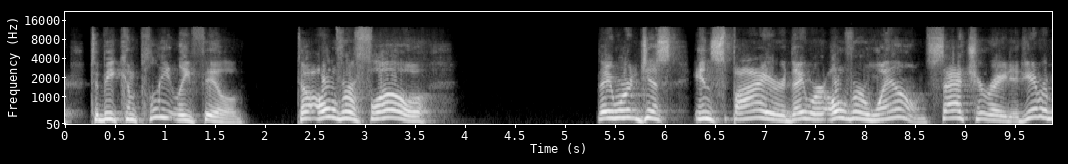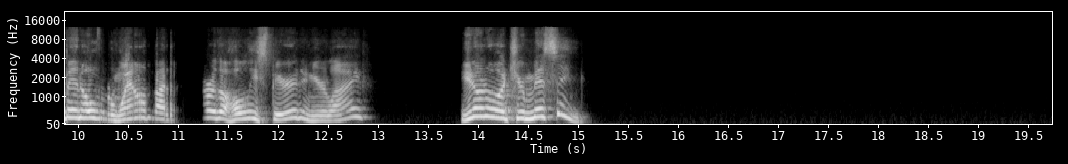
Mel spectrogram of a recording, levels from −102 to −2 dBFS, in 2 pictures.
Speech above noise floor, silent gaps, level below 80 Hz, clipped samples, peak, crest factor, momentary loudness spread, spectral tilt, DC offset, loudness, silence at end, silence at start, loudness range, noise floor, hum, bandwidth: over 74 dB; none; -66 dBFS; under 0.1%; -4 dBFS; 14 dB; 10 LU; -6 dB/octave; under 0.1%; -17 LUFS; 4.75 s; 0 s; 6 LU; under -90 dBFS; none; 12.5 kHz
